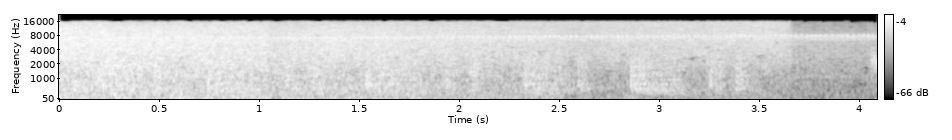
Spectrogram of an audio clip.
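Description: Television static: a steady hiss of white noise that slowly gets quieter, its highest part dropping away near the end.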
